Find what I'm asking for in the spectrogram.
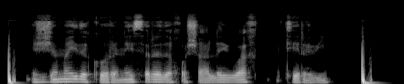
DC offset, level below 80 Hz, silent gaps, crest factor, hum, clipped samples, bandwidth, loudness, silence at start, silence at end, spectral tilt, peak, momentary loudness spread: under 0.1%; -38 dBFS; 3.44-3.61 s; 24 dB; none; under 0.1%; 11.5 kHz; -24 LUFS; 0.1 s; 0.25 s; -5 dB/octave; 0 dBFS; 10 LU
